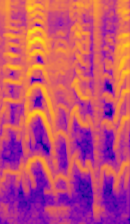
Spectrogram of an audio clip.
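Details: Ten-day-old kitten found in a drain in front of a house, getting its first bath. It gives loud, high, wavering mews, each rising then falling, about four within two seconds, with short gaps between them.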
